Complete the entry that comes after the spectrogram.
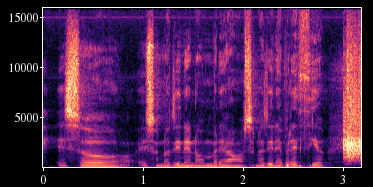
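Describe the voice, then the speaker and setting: A woman talks at a fairly quick pace over light background noise. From Jerez, Cádiz, Andalusia; Andalusia, Spain. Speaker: actress. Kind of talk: press conference. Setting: press conference at film festival. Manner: halting. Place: hall. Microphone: podium.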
